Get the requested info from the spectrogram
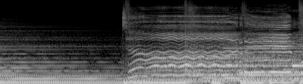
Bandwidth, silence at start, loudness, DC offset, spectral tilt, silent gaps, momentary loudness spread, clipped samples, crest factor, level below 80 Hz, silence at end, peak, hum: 17.5 kHz; 0 s; -16 LUFS; under 0.1%; -6 dB/octave; none; 9 LU; under 0.1%; 14 dB; -20 dBFS; 0 s; -2 dBFS; none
